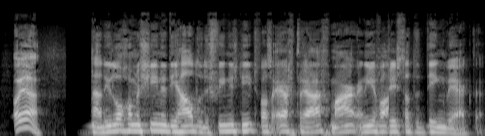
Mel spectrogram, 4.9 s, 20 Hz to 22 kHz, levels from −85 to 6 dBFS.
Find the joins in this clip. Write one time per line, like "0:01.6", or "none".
0:03.9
